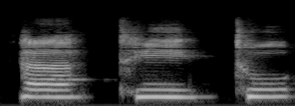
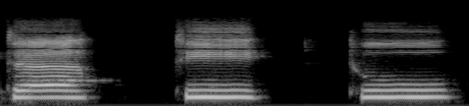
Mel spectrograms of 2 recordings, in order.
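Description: First: The consonants are released with a strong burst. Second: The consonants are released with a soft breath. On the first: The speaker calls it wrong. "أو تقولي تا تي تو" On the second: The speaker calls it right. "لا قولي تا تي تو"

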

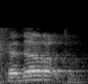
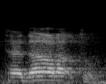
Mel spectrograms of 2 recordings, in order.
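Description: The two takes are said the same way.

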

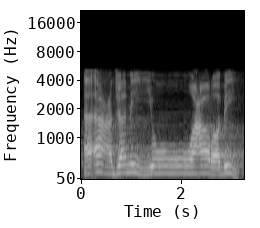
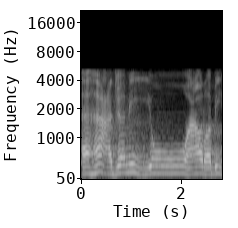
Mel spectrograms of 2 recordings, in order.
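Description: First: The second glottal stop is fully closed. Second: The second glottal stop becomes an h sound. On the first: "الخطأ الأول أن يحققها" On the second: "والخطأ الثاني أن يقلبها هاء"

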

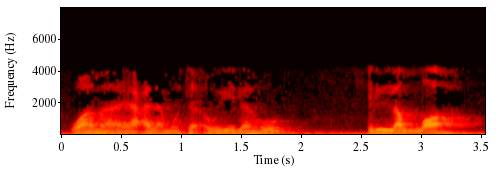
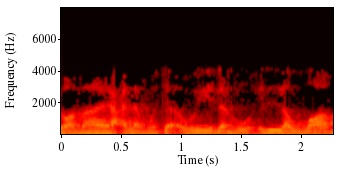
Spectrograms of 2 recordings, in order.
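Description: First: The reciter stops fully after the final word. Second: The reciter runs on into the next phrase. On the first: Only God knows its interpretation. "فتقف هنا" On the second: Those firm in knowledge also know its interpretation. "فإننا نصب فنقول"

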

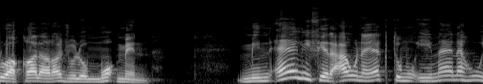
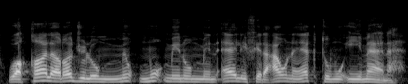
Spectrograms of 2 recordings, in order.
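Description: First: The pause falls after the word 'مؤمن'. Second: The pause falls after the word 'فرعون'. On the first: The believing man hid his faith from Pharaoh's family. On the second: The believing man belonged to Pharaoh's family.

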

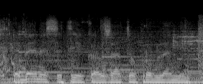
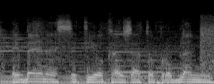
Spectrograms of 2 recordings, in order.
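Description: No difference in how they are said.

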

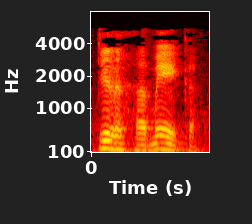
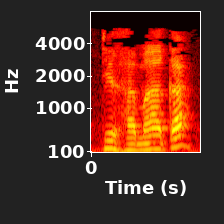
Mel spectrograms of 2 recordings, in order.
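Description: First: The long vowel is leaned toward e. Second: The long vowel is a plain open a.

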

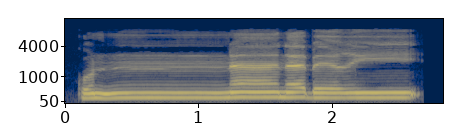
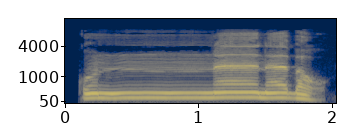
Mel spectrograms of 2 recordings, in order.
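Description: First: The last word ends in a long i vowel. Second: The last word stops short on the consonant.

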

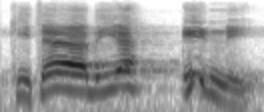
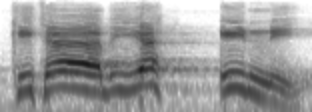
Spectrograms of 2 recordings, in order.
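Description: No difference in how they are said.

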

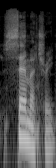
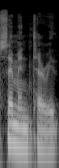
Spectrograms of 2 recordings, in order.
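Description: First: No n sound is heard in the middle. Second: An extra n sound is heard in the middle. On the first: The speaker calls it right. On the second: The speaker calls it wrong. "no se dice cemetery o cemetery. No hay N en la palabra cemetery"

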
